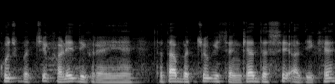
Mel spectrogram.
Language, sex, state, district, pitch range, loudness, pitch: Hindi, male, Uttar Pradesh, Jalaun, 105-140 Hz, -23 LUFS, 125 Hz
